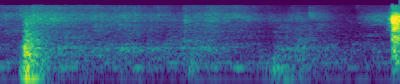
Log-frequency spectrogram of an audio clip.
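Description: A single thump shortly after the start, followed by quiet kitchen background noise with a few faint ticks and a sharp click just before the end.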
